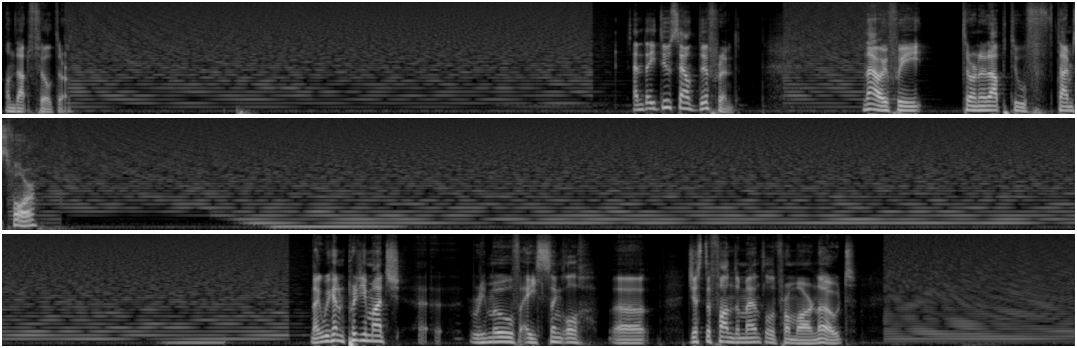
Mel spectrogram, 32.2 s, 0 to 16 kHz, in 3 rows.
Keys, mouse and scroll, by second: 2.0 click, 3.1 click, 4.4 click, 5.4 click, 8.3 click, 11.3 click, 12.6-17.7 drag, 19.5-21.1 drag, 22.0 click, 22.9-24.2 drag, 31.2 click.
